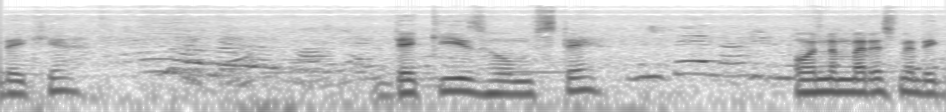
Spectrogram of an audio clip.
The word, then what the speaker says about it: Dekis: डिकीज, sorry guys मैं pronounce नहीं कर पा रहा था। सो इट्स डिकीज होम स्टे, और मैं अभी वहां का बोर्ड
